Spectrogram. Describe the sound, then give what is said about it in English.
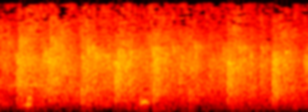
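An audience at TKG Academy gives the Lord a round of applause, dense overlapping claps forming a sustained, fairly loud wash of sound that keeps going without a break. “Please give the Lord a round of applause because he will do it.”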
